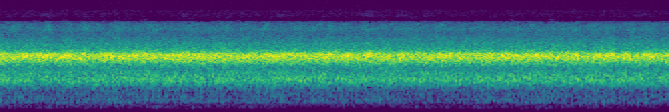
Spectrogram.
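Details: Countryside frog chorus at night, quiet surroundings: many frogs merge into one continuous shimmering, buzzy wall of sound that holds an even level with no separate croaks standing out.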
